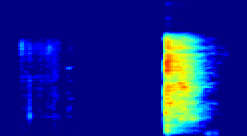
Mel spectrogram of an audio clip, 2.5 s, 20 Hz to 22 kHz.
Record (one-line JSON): {"cough_length": "2.5 s", "cough_amplitude": 28110, "cough_signal_mean_std_ratio": 0.24, "survey_phase": "beta (2021-08-13 to 2022-03-07)", "age": "18-44", "gender": "Male", "wearing_mask": "No", "symptom_runny_or_blocked_nose": true, "symptom_onset": "2 days", "smoker_status": "Never smoked", "respiratory_condition_asthma": false, "respiratory_condition_other": false, "recruitment_source": "REACT", "submission_delay": "4 days", "covid_test_result": "Positive", "covid_test_method": "RT-qPCR", "covid_ct_value": 28.5, "covid_ct_gene": "E gene", "influenza_a_test_result": "Negative", "influenza_b_test_result": "Negative"}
